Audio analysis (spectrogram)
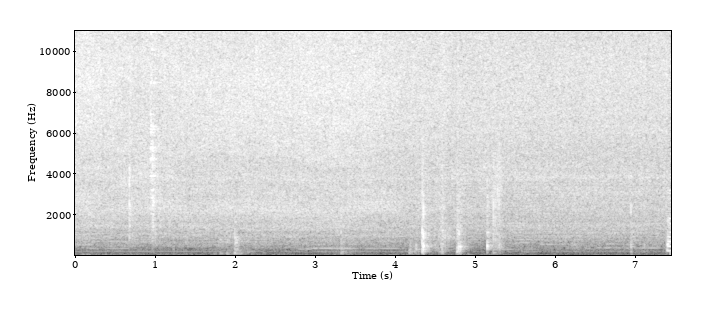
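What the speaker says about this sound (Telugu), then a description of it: "దీన్ని మనం కొంచెం సేపు వేగనిద్దాం." Egg mixture frying in a pan, a steady soft sizzle broken by a few scraping stirs in the middle and near the end.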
